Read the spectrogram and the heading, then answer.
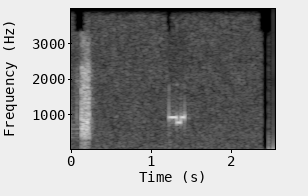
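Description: A repeater reset beep comes over an amateur radio repeater system through a hissy channel after a transmission ends: a short buzzy burst, then after a pause a thin electronic beep that briefly steps down in pitch. No one speaks.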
